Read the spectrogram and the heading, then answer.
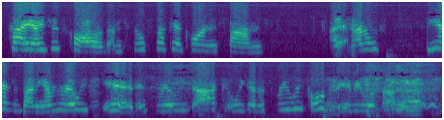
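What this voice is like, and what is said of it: Boston accent. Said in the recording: “she has a Boston accent”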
